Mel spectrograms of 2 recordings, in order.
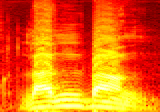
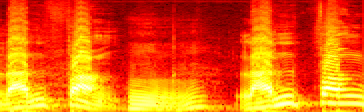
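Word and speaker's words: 蘭芳: 그 다음에 꽃박자 그래서 란방 그러니까 우리 지금 발음은 란팡 공화국을 만들어서 그 공화국이 100년 넘게 이어져요.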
